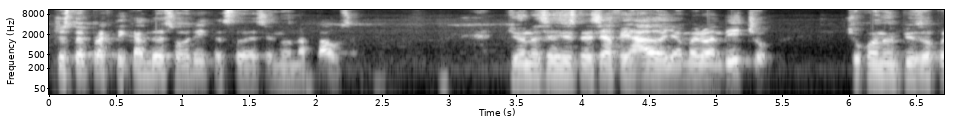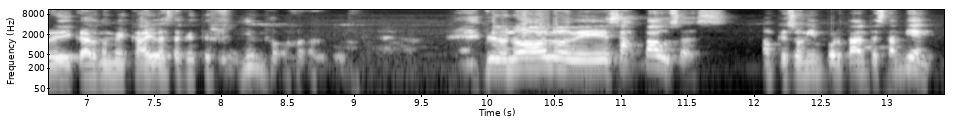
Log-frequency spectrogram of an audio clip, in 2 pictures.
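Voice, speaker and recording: A man's voice: a little high, fairly quick, darkish tone, reverberant, poor audio. A man preaching a conversational sermon. He reads Bible verses aloud, explains them in a chatty way, keeps checking in with his listeners, and adds humorous asides. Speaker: pastor.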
